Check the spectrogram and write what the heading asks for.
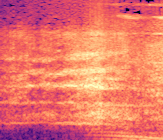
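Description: Film spaceship fly-by sound effects of a TIE fighter and the Millennium Falcon: a howling engine whine that grows steadily louder, joined about halfway through by a deep rumble that falls slightly in pitch.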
